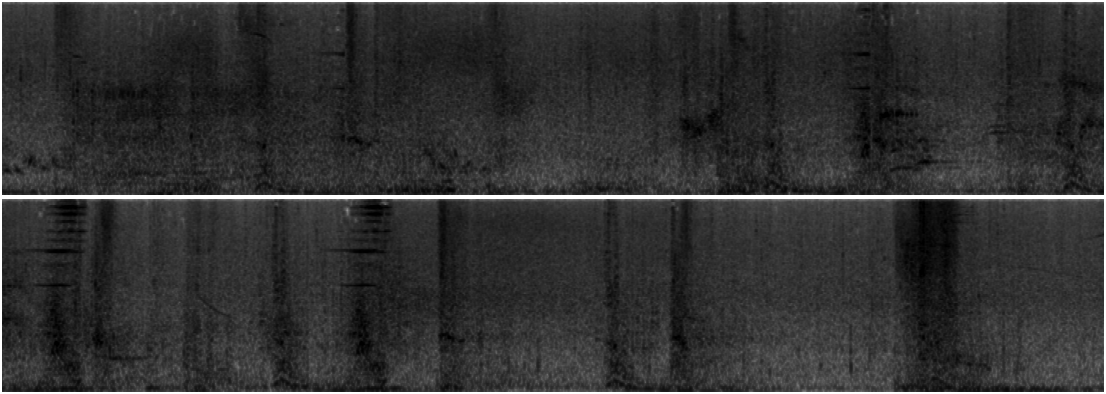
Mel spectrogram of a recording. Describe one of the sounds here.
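Magical blasts whoosh and crackle in quick bursts.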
